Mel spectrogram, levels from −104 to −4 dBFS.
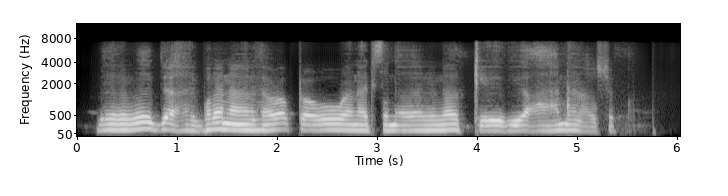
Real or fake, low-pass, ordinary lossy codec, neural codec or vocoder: fake; 7.2 kHz; none; codec, 16 kHz, 0.5 kbps, X-Codec, HuBERT features, trained on general audio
